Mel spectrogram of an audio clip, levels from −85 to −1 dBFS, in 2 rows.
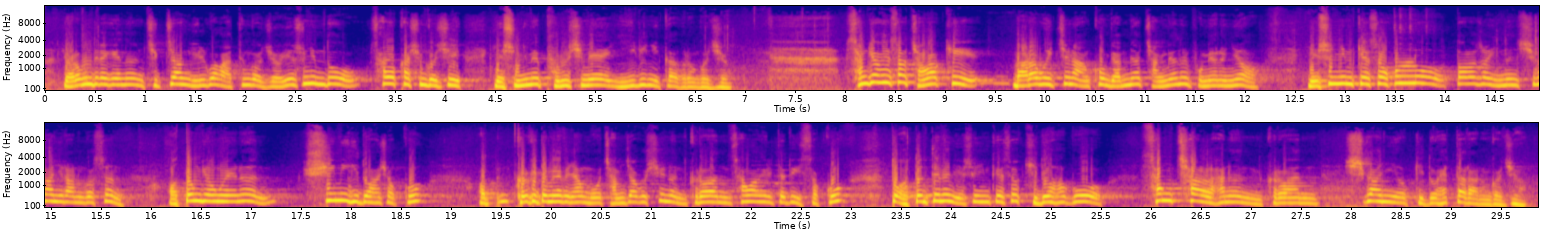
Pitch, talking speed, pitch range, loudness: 220 Hz, 310 characters per minute, 195-250 Hz, -10 LUFS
